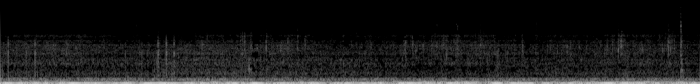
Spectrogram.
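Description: A 2018 Ram 1500 pickup carrying a Yakima RidgeBack bike rack weaves through a slalom course, its engine giving a steady close low rumble with faint rattles on top.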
